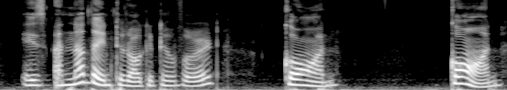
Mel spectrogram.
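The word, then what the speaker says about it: کون: कौन, like a con man.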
